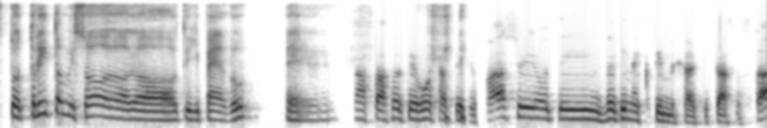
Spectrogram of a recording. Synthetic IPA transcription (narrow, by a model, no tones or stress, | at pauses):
st̪o̞t̪ɾit̪o̞miso̞ | t̪uʝipe̞ðu | e | nɐst̪ɐθo̞ce̞ɣo̞sɐft̪it̪ifɐsio̞t̪iðed̪ine̞kt̪imisɐɐɾcik̪ɐso̞st̪ɐ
